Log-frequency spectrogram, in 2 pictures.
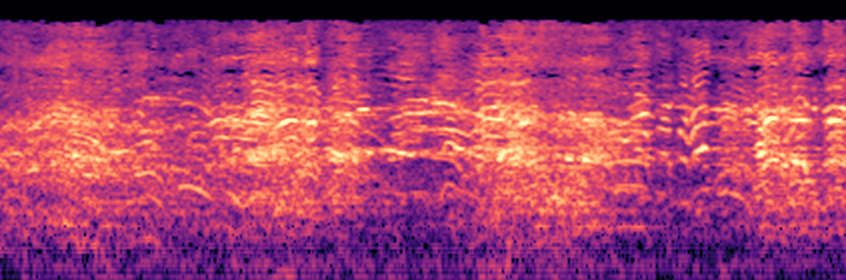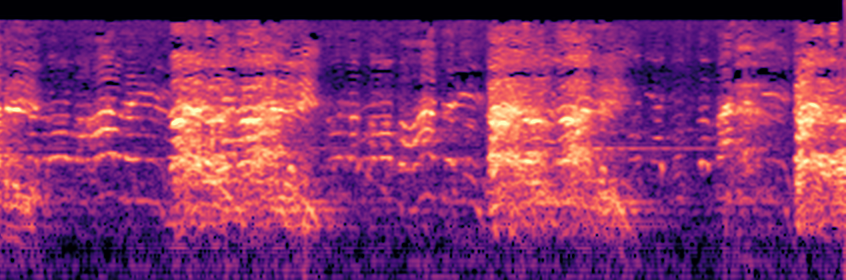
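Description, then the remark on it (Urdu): A large crowd chants and shouts slogans together, a loud, dense mass of voices rising in repeated bursts with brief dips between them, continuous. “تسی وچ میرے نعرے نورے کوئی نہ لاؤ وچ میرے نعرے شارے کوئی نہ لاؤ”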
